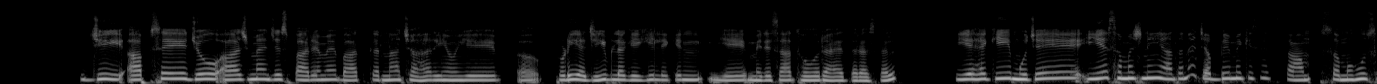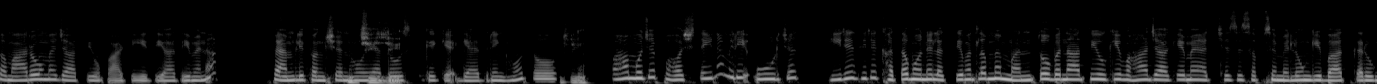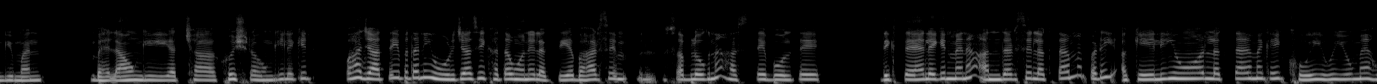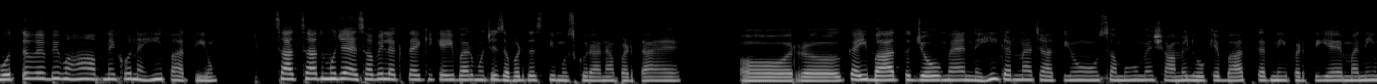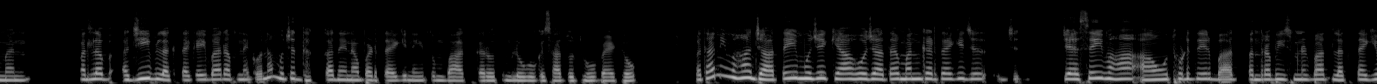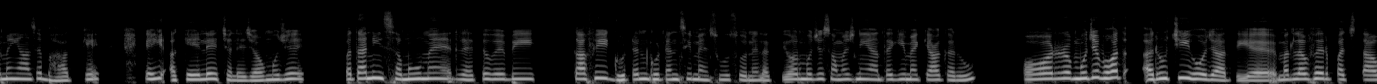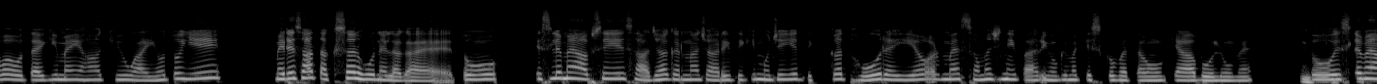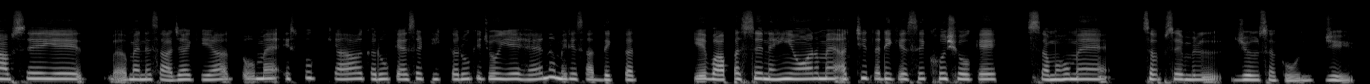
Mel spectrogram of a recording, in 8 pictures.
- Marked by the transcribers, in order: in English: "फैमिली फंक्शन"; in English: "गैदरिंग"; tapping
- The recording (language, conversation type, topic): Hindi, advice, समूह समारोहों में मुझे उत्साह या दिलचस्पी क्यों नहीं रहती?
- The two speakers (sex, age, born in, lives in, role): female, 30-34, India, India, user; male, 50-54, India, India, advisor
